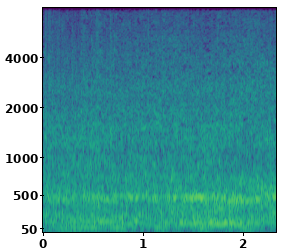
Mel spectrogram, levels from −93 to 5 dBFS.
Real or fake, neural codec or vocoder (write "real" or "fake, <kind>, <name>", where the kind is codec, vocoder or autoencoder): fake, vocoder, WaveNeXt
